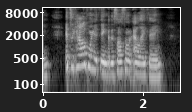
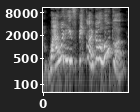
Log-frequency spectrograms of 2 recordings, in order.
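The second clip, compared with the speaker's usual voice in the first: high, laughing question; laughing disbelief; 10 semitones higher, 3 dB louder than usual. Real, not acted. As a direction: laugh through the outrage. Incredulous rant about accent.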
